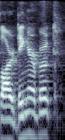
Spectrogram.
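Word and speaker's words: Vlaardingerbroek: I'm going to say that's how the best way of pronouncing it, Vlardingerbroek.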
